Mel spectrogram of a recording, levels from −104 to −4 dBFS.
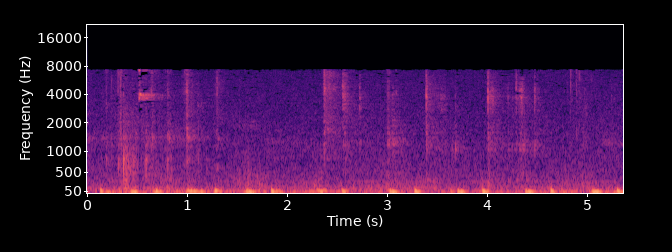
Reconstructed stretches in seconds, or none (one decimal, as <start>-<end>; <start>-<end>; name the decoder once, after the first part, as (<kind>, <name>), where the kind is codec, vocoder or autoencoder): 0.9-1.4 (vocoder, Vocos); 1.9-2.6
